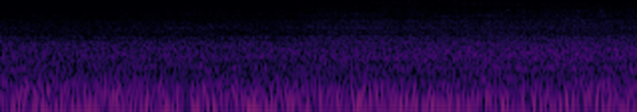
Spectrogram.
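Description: Steady road traffic: cars, a motorcycle and a bus rolling past at low speed, a continuous rumble of engines and tyres.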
